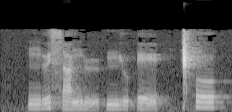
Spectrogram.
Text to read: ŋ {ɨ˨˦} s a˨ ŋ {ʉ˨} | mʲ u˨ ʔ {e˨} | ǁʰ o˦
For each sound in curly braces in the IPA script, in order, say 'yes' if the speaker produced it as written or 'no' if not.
yes, yes, yes

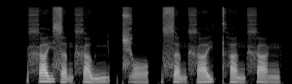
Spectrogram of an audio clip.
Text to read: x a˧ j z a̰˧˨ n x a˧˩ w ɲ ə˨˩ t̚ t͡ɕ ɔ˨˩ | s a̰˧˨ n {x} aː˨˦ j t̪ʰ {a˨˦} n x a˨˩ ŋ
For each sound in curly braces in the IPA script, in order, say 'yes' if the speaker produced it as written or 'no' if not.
yes, no

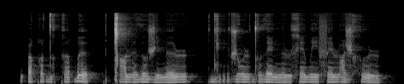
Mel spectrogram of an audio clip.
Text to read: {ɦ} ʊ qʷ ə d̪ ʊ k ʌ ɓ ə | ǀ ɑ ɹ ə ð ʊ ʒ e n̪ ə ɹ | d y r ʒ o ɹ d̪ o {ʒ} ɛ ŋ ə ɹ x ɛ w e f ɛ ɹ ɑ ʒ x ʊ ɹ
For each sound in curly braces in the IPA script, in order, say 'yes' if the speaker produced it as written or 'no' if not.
no, no

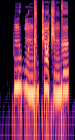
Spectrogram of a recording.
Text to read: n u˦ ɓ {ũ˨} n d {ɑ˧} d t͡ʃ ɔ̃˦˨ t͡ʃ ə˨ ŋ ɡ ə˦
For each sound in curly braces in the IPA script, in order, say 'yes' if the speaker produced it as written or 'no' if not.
yes, no

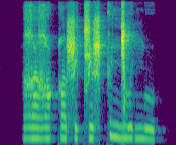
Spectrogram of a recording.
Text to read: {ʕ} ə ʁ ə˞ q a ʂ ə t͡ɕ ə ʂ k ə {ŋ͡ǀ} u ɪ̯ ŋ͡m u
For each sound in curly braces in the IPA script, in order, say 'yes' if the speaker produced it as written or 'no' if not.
no, yes

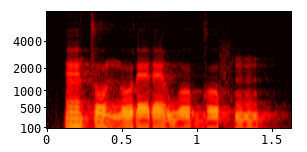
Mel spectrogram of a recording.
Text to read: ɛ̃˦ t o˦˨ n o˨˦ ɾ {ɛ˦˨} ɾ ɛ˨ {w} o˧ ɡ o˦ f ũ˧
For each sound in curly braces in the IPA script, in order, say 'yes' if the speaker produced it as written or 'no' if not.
no, yes

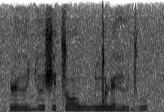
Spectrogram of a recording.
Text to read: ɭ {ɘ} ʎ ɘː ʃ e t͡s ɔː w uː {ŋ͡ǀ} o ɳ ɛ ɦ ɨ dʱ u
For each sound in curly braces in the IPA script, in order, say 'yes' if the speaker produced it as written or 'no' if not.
no, no

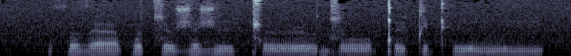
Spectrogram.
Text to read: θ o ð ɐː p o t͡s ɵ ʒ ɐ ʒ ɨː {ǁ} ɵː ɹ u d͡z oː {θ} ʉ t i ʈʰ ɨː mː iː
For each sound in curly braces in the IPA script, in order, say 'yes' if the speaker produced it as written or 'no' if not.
yes, no

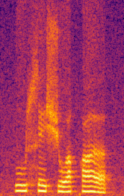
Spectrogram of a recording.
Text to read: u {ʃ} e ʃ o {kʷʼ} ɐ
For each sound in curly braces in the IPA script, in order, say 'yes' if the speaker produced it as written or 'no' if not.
no, no

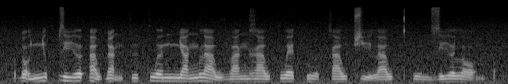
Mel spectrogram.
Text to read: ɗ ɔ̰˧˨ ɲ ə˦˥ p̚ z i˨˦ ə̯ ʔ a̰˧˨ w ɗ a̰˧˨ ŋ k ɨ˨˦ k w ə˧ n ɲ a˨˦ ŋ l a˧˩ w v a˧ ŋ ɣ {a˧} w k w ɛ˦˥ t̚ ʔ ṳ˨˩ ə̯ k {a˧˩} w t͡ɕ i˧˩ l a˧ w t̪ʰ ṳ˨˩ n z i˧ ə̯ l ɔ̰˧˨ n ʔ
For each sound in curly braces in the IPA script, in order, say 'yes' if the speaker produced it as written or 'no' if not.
yes, no

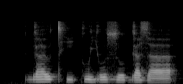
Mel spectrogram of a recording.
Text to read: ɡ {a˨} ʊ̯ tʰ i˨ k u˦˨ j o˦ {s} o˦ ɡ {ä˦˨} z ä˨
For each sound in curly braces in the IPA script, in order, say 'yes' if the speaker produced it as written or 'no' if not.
no, no, yes

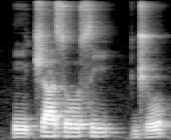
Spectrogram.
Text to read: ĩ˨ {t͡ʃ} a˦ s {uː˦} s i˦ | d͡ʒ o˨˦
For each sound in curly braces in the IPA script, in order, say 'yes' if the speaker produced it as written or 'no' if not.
yes, no

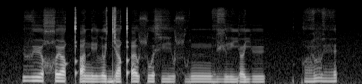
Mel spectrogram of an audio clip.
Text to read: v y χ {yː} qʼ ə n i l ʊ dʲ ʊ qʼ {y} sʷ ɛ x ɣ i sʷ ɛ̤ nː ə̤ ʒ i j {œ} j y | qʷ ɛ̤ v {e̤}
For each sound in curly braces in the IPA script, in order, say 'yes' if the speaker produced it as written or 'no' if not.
no, no, yes, no

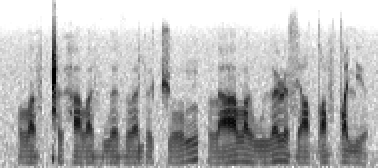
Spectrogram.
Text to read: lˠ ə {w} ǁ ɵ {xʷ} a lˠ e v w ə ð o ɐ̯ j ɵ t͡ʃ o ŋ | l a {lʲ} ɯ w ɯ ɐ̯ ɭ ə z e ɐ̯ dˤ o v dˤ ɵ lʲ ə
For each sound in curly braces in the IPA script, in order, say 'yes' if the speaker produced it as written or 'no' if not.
no, no, no

